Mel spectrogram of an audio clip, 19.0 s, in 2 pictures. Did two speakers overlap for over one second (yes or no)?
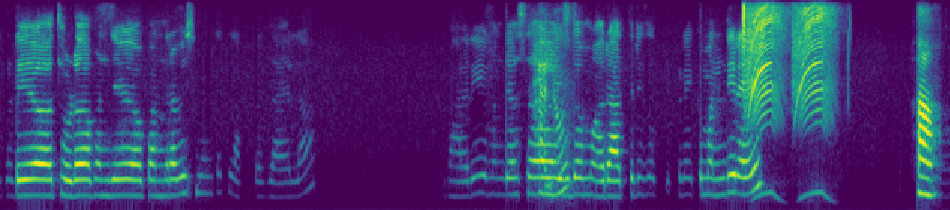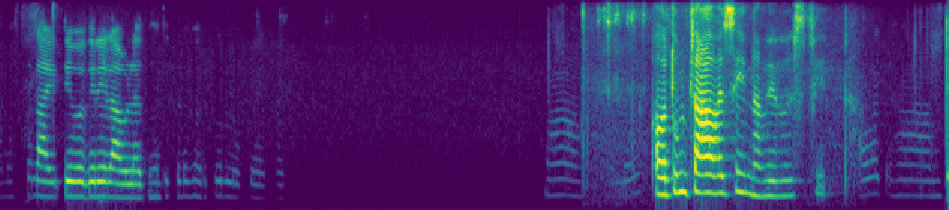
no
